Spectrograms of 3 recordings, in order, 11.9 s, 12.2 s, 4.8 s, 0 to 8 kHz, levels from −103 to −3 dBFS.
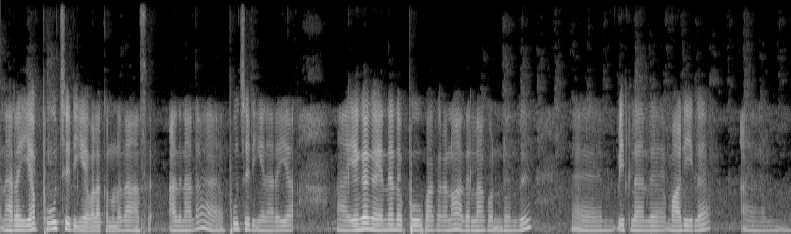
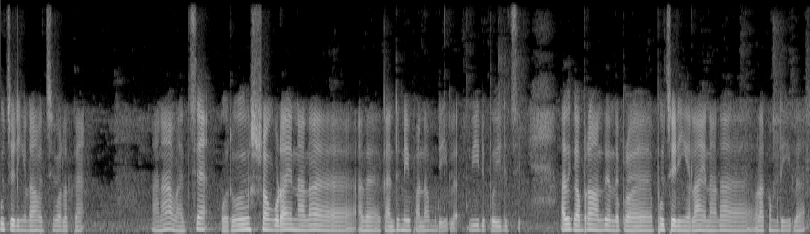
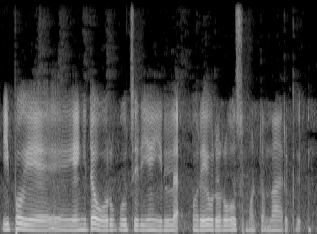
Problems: constant background noise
